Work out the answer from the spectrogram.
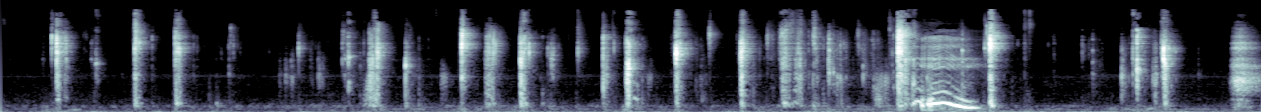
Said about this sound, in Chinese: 我接下来继续吃雪糕的样子了，嘿嘿。来，我们继续吃。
